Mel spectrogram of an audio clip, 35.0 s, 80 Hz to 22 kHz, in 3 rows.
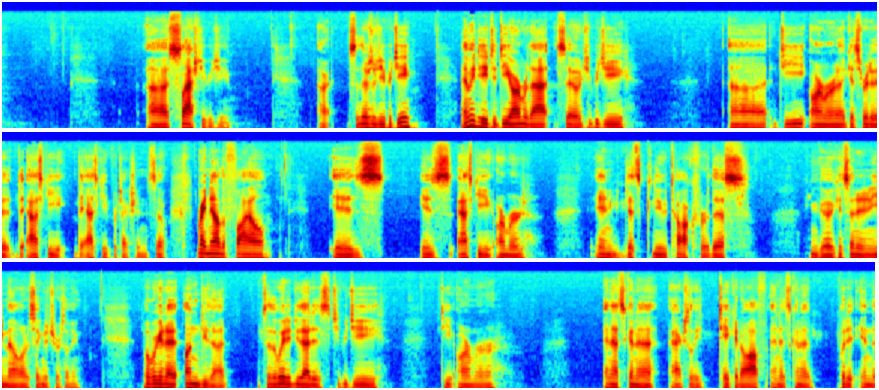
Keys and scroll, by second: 0.3-1.0 typing, 1.8 ctrl+a, 2.0 ctrl+a, 2.2-3.4 typing, 3.6 Return, 7.2-11.8 typing, 12.0 Tab, 13.6 ctrl+a, 13.8-15.9 typing, 18.7-19.5 typing, 19.9 Return, 20.7-22.8 typing, 25.2-29.6 typing, 32.0 Return, 33.1-34.8 typing.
